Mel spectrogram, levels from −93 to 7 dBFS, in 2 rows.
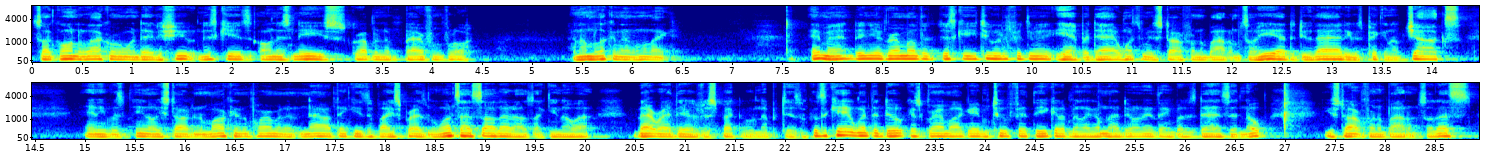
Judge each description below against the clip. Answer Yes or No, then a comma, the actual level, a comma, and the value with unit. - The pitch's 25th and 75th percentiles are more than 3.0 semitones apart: No, average, 2.7 semitones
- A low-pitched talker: Yes, low, 100 Hz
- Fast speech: Yes, fast, 265 wpm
